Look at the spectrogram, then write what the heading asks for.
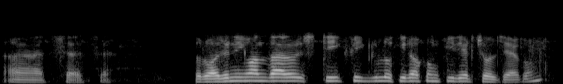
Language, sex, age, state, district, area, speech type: Bengali, male, 45-60, West Bengal, Dakshin Dinajpur, rural, conversation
